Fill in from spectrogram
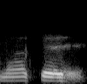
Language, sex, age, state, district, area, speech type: Hindi, female, 60+, Uttar Pradesh, Ghazipur, rural, conversation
